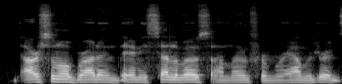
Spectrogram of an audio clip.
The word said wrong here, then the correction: Ceballos: Mate, your pronunciation is beyond shocking. – Ceballos. Dani Ceballos. – Or Ceballos, depending on how American you want it to be.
